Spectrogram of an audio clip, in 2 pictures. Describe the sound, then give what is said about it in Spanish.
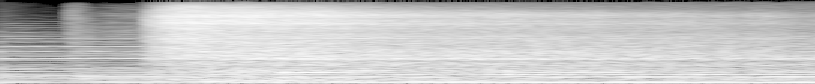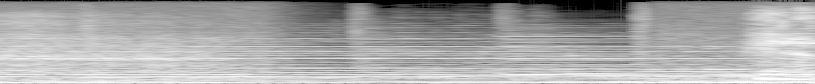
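A long, slow hissing exhale, a person in a breathing exercise releasing a held belly breath, pushed out steadily for several seconds and gradually fading, imitating a deflating balloon. Fairly loud, with no talking. “globo se deshincha”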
